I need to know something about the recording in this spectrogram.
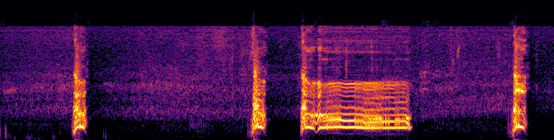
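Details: Begging dog gives three short, separate barks, with a drawn-out, steady whining cry of about one and a half seconds in the middle. Quiet pauses fall between the calls.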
